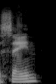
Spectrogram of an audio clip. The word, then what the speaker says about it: Seine: It's the Seine. If it is pronounced safe for swimming, or if it is not, maybe next time we'll keep you updated.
